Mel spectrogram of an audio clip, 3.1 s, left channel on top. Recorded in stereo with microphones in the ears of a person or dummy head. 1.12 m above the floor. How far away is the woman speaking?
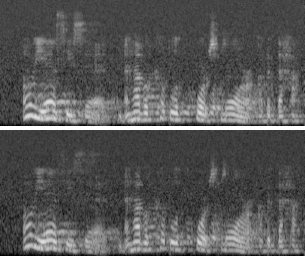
About 2.5 m.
